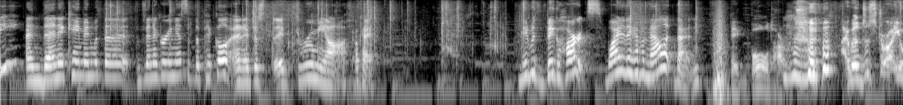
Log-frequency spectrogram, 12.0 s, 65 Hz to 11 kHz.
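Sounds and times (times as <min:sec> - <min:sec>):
quiet bass line music: 0:05.9 - 0:12.0.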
